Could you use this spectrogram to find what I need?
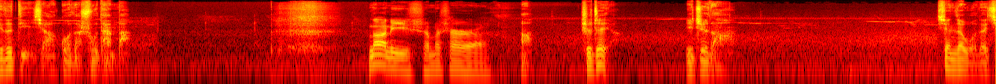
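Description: A man speaks calmly on the phone, close by.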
